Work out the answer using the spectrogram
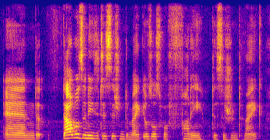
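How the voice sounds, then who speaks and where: A woman's voice: on the low side, lively intonation, fast talker. A woman giving let's-play commentary, musing aloud in a chatty way and laughing often. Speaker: YouTuber playing a video game.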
